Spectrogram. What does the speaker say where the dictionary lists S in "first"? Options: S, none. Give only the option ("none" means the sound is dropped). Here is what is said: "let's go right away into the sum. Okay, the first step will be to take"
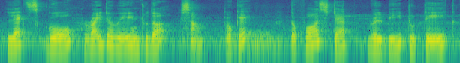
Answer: none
